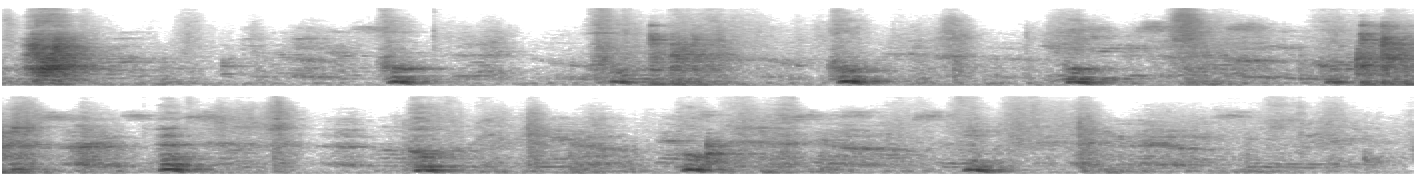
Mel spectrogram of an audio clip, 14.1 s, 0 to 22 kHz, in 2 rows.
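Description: A man breathing hard and grunting in short forceful bursts, about one every second or so, as he strains through a set of pull-ups with a 50-pound plate strapped on.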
